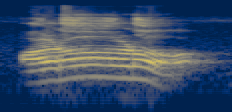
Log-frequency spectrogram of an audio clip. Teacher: অর্থাৎ তাড়না করছে যেমন অর র যদি উচ্চারণ করা হয় তাহলে জীবটা একবার তালুকে টোকা দেবার মত স্পর্শ করছে · জীবটা একবার তালুকে টোকা দেবার মতো স্পর্শ করছে শ্বাসবায়ুর গতিপথে, এবং সাথে সাথে শ্বাসবায়ুর জীবটাকে যেন এমনভাবে সরিয়ে দিচ্ছে যেন মনে হচ্ছে জীবটাকে তাড়না করছে। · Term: তাড়িত ব্যঞ্জন ধ্বনির, তাড়িত ব্যঞ্জন ধ্বনি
